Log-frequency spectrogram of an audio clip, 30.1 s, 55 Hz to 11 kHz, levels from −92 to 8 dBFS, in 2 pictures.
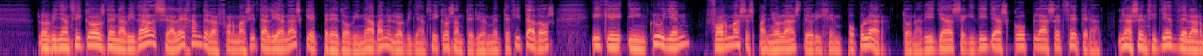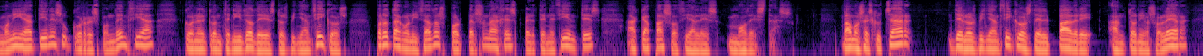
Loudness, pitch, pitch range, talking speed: -20 LUFS, 120 Hz, 105-140 Hz, 120 wpm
